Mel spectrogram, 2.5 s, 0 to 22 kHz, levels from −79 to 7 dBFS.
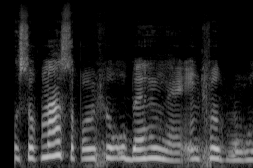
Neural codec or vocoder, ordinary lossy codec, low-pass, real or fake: codec, 44.1 kHz, 1.7 kbps, Pupu-Codec; none; none; fake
